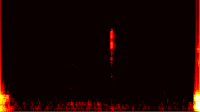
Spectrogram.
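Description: A single faint computer-mouse click about a second in, amid near silence, with speech trailing off at the start and resuming near the end.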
